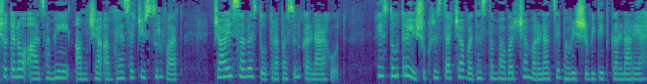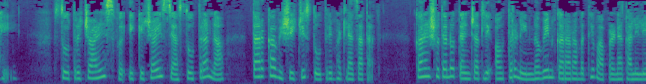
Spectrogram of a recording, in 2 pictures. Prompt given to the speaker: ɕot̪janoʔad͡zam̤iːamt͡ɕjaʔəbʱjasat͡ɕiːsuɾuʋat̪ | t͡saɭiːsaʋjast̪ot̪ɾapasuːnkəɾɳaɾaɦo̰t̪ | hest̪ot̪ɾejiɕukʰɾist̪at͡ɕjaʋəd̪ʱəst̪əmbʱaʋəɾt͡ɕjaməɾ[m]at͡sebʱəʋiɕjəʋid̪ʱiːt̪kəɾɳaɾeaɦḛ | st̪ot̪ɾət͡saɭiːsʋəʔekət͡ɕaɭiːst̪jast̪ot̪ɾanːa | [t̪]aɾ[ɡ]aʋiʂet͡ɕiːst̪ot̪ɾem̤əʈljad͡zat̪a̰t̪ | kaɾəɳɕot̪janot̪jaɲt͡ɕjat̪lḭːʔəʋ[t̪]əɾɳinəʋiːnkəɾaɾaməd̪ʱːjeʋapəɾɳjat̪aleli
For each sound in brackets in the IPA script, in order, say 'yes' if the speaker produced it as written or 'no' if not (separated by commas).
no, yes, no, yes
